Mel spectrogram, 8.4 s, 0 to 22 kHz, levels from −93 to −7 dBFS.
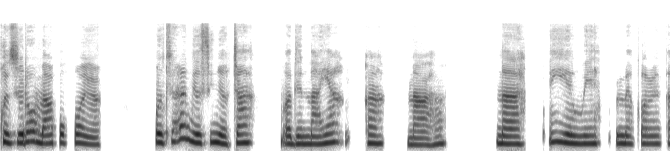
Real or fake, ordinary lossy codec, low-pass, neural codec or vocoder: fake; none; none; codec, 24 kHz, 1 kbps, SNAC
